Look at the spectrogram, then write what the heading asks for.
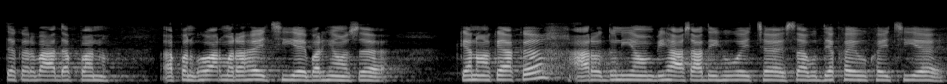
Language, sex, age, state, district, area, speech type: Maithili, female, 18-30, Bihar, Begusarai, rural, spontaneous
